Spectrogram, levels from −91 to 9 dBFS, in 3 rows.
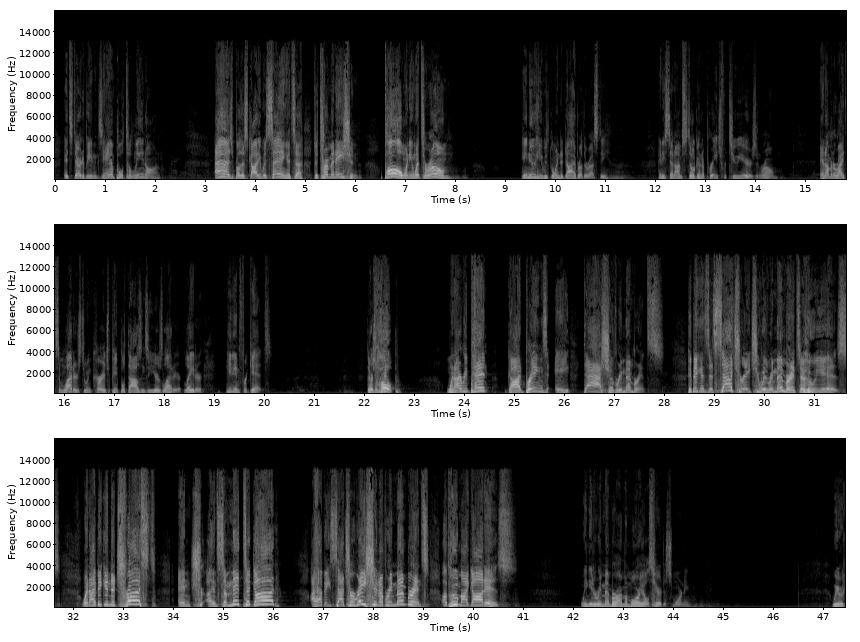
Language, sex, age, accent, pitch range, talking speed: English, male, 40-59, American, 165-245 Hz, 145 wpm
